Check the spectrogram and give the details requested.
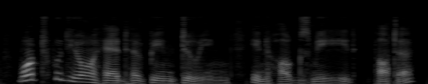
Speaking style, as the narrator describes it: said Snape softly

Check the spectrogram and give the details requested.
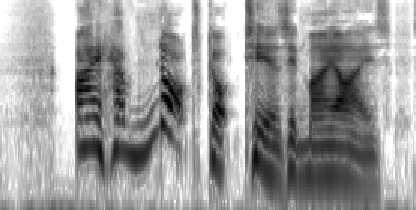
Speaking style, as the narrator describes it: said Harry loudly

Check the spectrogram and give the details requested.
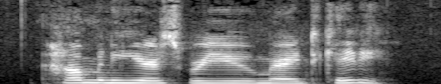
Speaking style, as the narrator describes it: Stephanie asked in a softer tone than before

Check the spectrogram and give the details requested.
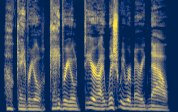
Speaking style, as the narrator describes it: Evelyn cried in sudden distress

